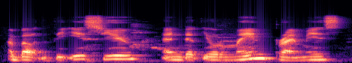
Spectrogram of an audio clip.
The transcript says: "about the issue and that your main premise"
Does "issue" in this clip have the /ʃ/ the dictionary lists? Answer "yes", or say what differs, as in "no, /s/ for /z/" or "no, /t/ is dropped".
no, /s/ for /ʃ/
